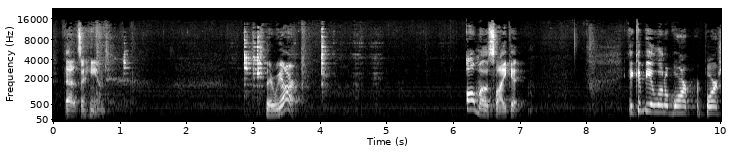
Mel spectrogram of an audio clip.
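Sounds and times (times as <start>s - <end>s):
faint steady hum: 0.0s - 10.0s
metal clink on anvil: 2.8s - 3.2s.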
